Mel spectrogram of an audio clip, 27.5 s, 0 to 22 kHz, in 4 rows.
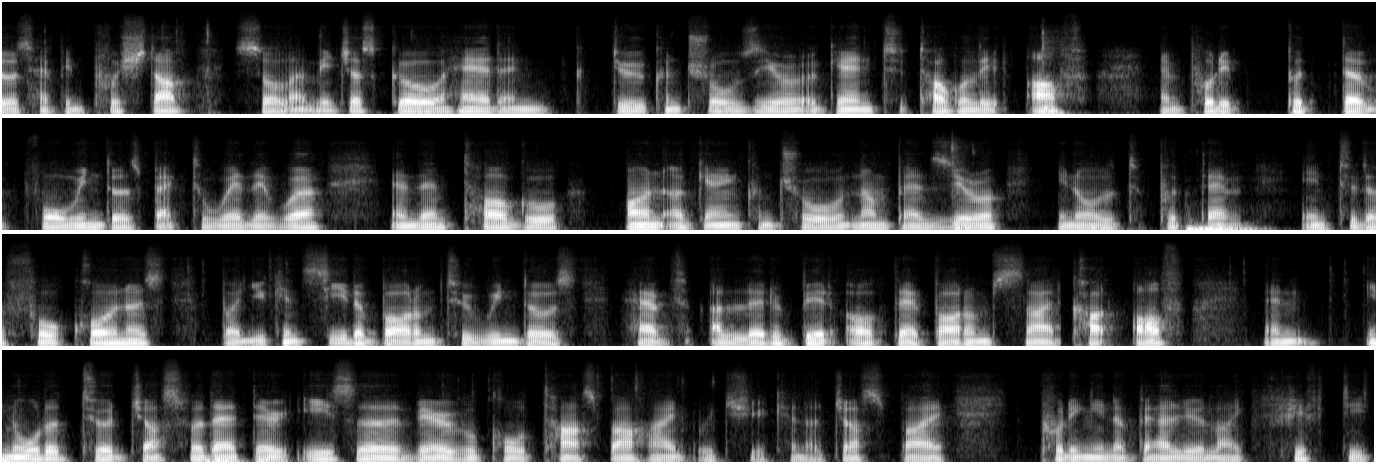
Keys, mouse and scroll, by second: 0.2 click, 0.8 click, 5.3 ctrl+KP_0, 14.7 click, 17.8 click, 23.0 click, 23.6 click, 24.1-25.5 typing.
